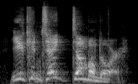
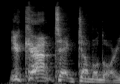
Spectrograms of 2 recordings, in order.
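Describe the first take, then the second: First: High, loud, outraged yell. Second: A restrained yell; mild yell. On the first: Hagrid defends Dumbledore against Malfoy, yelling. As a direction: yell at full pitch. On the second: Hagrid objects to losing Dumbledore, yelling mildly. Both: A narrator's reading. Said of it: "yelled Hagrid".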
